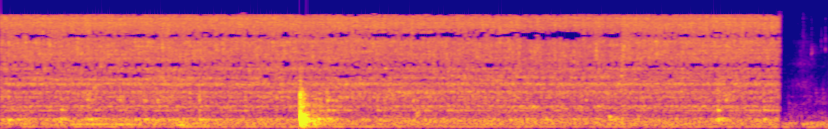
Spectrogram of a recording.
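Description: Kitchen faucet running in a steady stream into a stainless steel sink, with one sharp knock about three seconds in. The water sound cuts off abruptly near the end.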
